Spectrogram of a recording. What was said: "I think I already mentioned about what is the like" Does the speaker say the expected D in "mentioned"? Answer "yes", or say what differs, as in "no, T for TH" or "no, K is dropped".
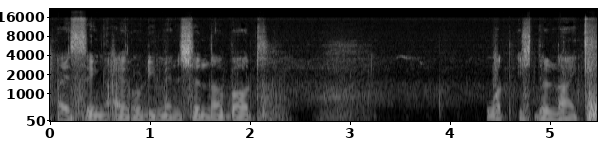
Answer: no, D is dropped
